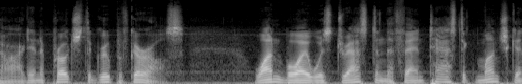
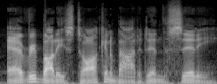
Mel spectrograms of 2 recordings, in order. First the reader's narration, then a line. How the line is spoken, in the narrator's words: he replied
